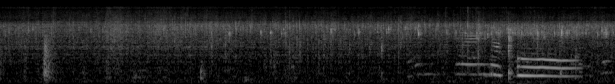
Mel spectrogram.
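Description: Oil sizzling in a karahi as a metal spatula stirs small chopped pieces frying in it, with a few sharp scrapes of the spatula against the pan. A few short pitched calls sound in the background about four to six seconds in.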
